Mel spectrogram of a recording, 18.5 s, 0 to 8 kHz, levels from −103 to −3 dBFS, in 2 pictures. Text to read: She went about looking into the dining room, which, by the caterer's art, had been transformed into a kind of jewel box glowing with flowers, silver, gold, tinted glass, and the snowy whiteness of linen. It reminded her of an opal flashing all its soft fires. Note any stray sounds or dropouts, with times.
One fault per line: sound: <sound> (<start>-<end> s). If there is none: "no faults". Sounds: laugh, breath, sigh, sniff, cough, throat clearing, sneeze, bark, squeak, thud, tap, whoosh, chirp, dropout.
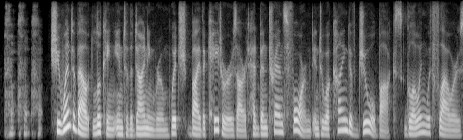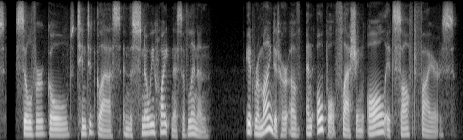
sound: cough (0.1-0.9 s)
